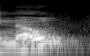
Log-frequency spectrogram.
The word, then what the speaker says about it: não: You will find in words like yes and no, sim e não, or in the first name, Joaum, which is one of the most popular names in Brazil and in Portugal.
